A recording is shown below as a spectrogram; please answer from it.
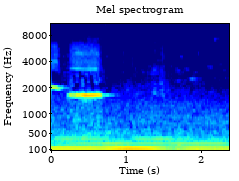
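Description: A chickadee's two-note whistled song: a short higher note, then a slightly lower one held about half a second. A steady low hum runs underneath.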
